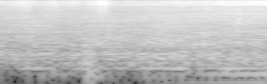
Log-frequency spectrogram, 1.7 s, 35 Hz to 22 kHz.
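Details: Tempstar ICP ton-and-a-half R-22 AC condensing unit back running after bad capacitor fix and refrigerant added: steady low hum with even fan rush, running normally.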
